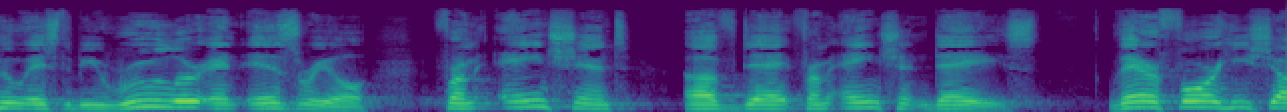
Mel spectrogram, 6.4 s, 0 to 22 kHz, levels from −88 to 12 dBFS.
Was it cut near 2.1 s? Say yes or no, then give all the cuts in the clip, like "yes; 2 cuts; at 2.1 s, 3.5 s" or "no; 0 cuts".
yes; 1 cut; at 2.1 s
